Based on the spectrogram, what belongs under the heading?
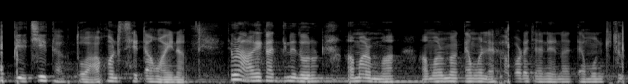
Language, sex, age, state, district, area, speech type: Bengali, male, 18-30, West Bengal, Nadia, rural, spontaneous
